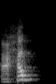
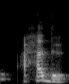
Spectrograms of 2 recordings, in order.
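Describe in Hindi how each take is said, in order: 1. आख़िरी d बिना उछाल के सपाट रुक जाता है। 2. आख़िरी d हल्की गूंज के साथ उछलता है। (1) "अहद नहीं" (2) "आवाज टकराती है पहाड़ों से तो वापस आती है"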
